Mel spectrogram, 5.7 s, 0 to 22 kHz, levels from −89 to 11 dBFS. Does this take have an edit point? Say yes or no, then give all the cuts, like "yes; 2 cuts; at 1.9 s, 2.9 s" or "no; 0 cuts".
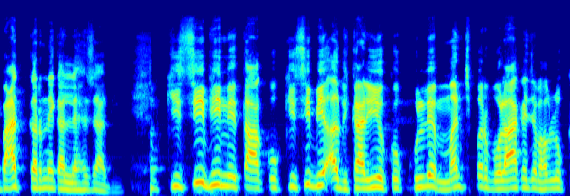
yes; 1 cut; at 1.6 s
